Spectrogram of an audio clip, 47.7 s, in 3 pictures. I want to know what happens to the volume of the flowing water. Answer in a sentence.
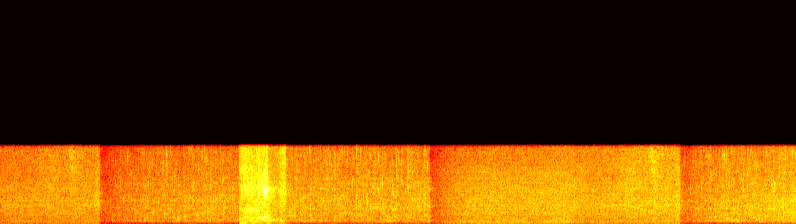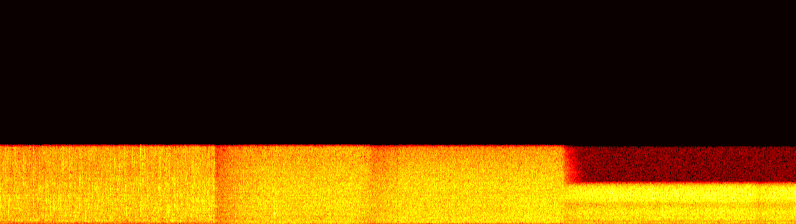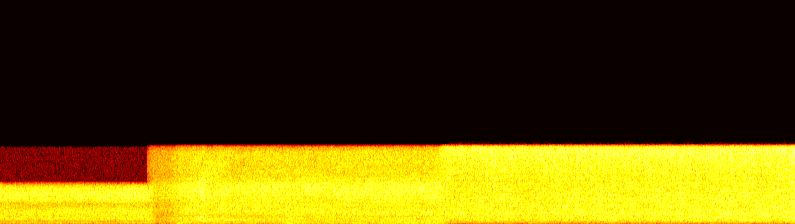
The loudness of the flowing water goes up.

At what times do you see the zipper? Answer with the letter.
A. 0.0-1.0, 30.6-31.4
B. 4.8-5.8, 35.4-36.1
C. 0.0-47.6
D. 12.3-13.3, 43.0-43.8
B.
